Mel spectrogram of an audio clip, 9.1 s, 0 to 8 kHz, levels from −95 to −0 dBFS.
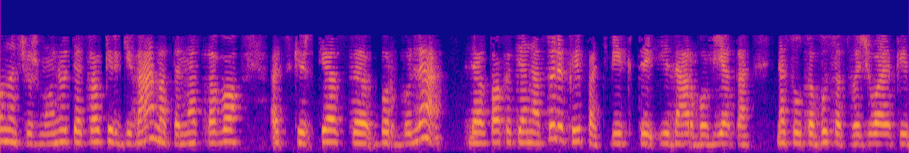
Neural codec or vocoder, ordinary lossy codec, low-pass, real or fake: none; AAC, 16 kbps; 7.2 kHz; real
